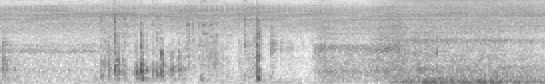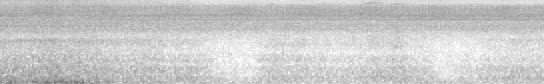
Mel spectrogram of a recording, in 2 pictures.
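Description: Steady high chirring of crickets and other insects, with a few sharp clicks in the first second and a half and a short low rustling rumble about two seconds in, from handling the catfish and pliers.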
